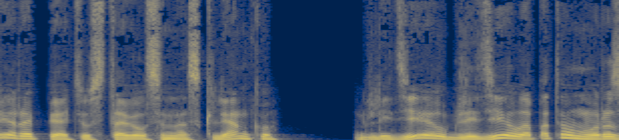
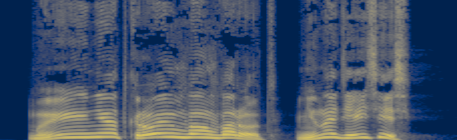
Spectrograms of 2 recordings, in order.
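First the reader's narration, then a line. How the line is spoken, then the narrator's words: Shouting. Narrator (Russian): один из них крикнул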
